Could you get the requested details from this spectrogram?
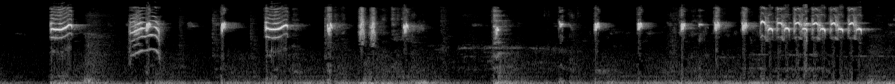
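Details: Crimson sunbird (sogon) in clear, long song. Loud slurred whistles give way to spaced single high 'tsip' notes, ending in a fast, bright trill.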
